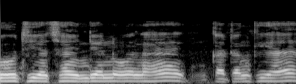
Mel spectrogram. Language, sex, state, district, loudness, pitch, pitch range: Hindi, male, Chhattisgarh, Balrampur, -14 LUFS, 150 Hz, 145-155 Hz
